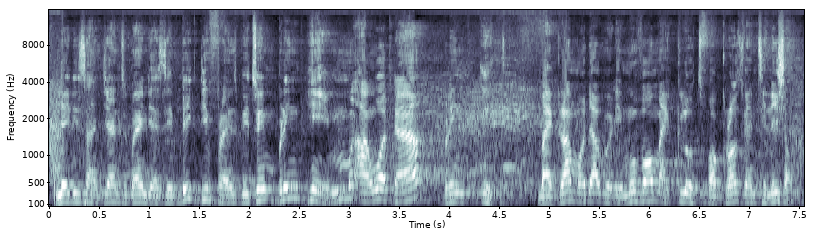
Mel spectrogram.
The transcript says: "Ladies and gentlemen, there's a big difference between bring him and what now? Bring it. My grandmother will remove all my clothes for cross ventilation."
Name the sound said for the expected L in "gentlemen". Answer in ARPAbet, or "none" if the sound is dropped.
none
